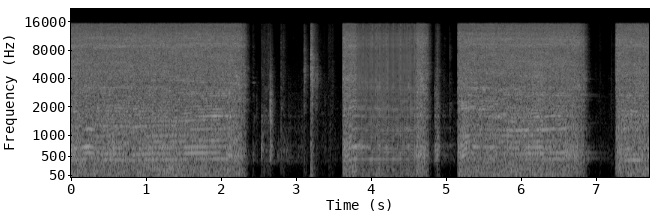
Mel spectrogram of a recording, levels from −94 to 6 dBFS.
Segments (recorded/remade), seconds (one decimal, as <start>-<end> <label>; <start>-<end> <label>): 0.0-3.8 recorded; 3.8-4.6 remade; 4.6-7.7 recorded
